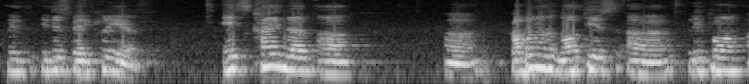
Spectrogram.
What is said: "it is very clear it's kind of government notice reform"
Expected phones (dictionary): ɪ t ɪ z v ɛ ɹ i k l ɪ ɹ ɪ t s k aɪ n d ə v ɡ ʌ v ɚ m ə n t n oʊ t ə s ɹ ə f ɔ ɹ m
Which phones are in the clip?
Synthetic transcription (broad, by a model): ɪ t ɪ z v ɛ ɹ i k l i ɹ ɪ t s k aɪ n d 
